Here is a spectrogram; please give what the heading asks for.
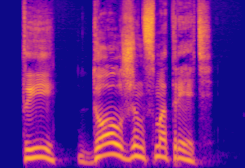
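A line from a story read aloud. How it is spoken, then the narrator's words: Shouted. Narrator (Russian): выкрикнула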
